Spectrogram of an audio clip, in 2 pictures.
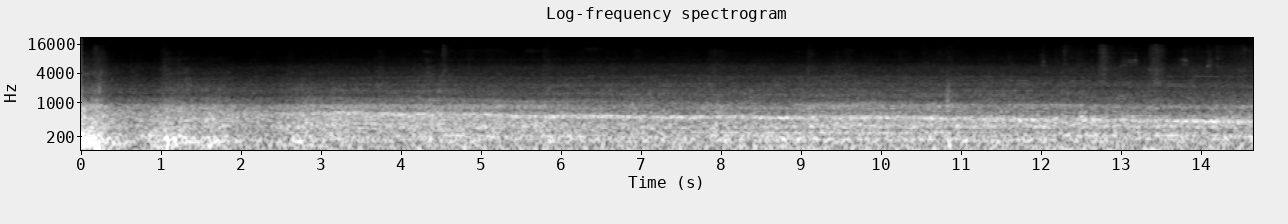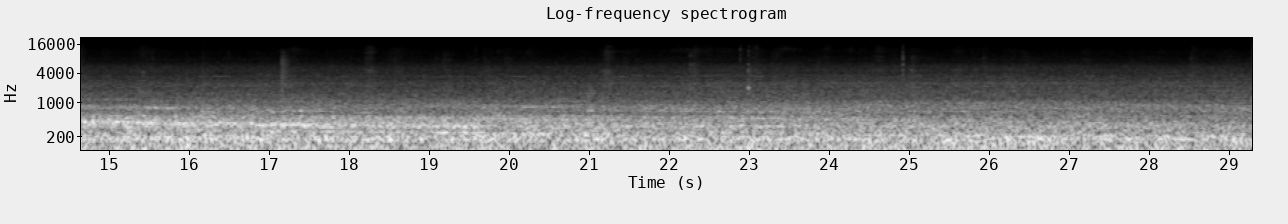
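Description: Interior running noise of an MTR West Rail Line C-Train electric multiple unit braking into a station: a steady rumble under a traction-motor whine that falls slowly in pitch as the train slows. It opens with a short knock.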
